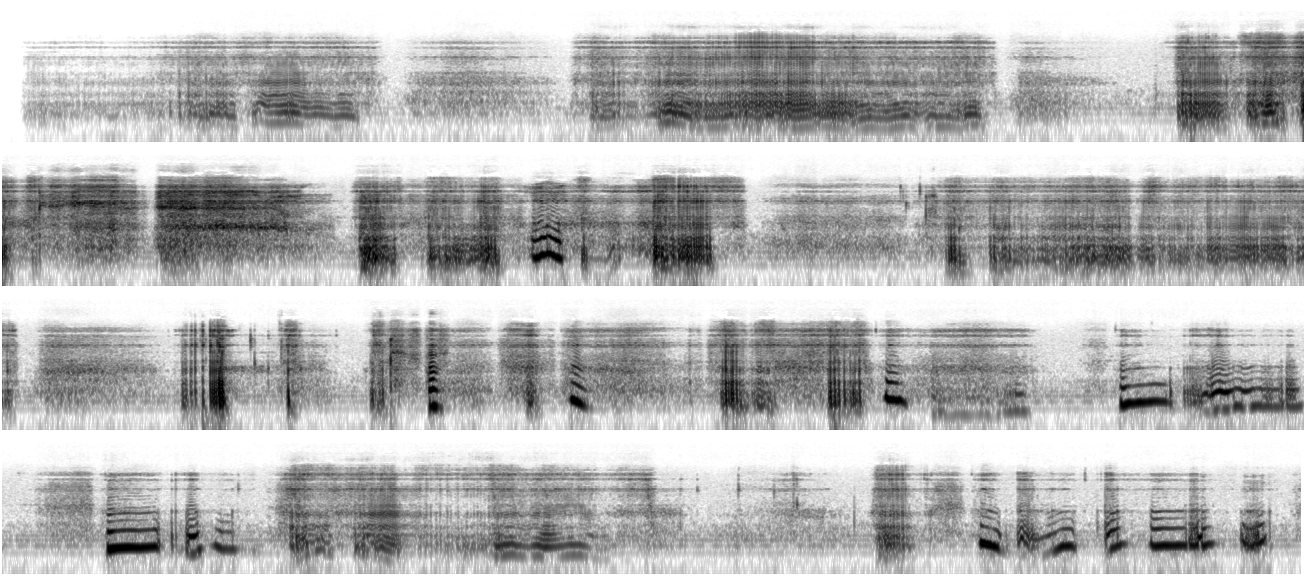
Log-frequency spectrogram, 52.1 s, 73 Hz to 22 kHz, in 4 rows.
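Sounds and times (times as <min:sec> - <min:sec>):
person snoring: 0:00.2 - 0:10.8, 0:11.7 - 0:21.4, 0:22.2 - 0:36.4, 0:39.7 - 0:45.9, 0:47.8 - 0:52.0
quiet breath: 0:03.7 - 0:05.7, 0:09.9 - 0:11.3, 0:12.3 - 0:17.4, 0:20.2 - 0:22.4, 0:26.4 - 0:27.8, 0:28.5 - 0:37.3, 0:39.3 - 0:40.2, 0:45.1 - 0:47.5, 0:48.3 - 0:49.2
rattling snore: 0:11.7 - 0:18.1, 0:33.1 - 0:34.8.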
